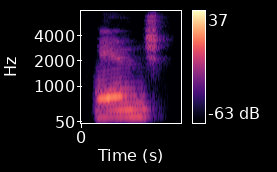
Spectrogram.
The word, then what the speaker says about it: Anj: Her first name sounds Indian to me, but it's spelled as ANJ. Ange C.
